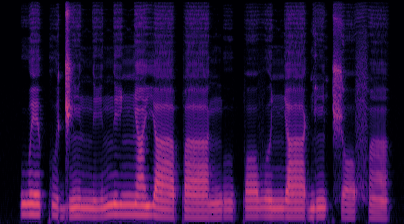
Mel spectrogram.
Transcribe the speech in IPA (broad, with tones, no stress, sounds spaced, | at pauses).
w e˦ kʷ ɪ˨ d͡ʒ ĩ˨ n i˨˦ n i˦ ɲ ã˦ j aː˨ p aː˨ ŋ u˨ p ɔ˦ β ʊ˦ ɲ aː˦ ɡ ĩ˦ t͡ʃ ɔ˨ f ã˨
